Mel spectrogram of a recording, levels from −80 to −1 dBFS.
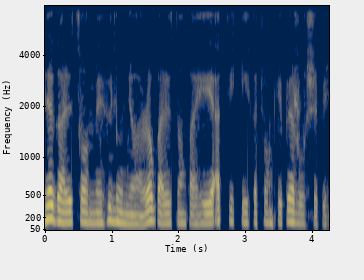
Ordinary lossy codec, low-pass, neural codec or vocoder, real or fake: none; 7.2 kHz; none; real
